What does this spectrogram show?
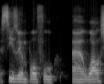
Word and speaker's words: Sizwe Mpofu Walsh: Because I know you've got the Sizwe Mpofu Walsh show, SMWX, right?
